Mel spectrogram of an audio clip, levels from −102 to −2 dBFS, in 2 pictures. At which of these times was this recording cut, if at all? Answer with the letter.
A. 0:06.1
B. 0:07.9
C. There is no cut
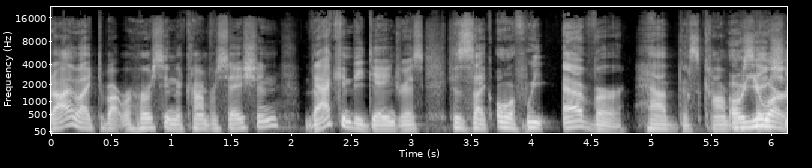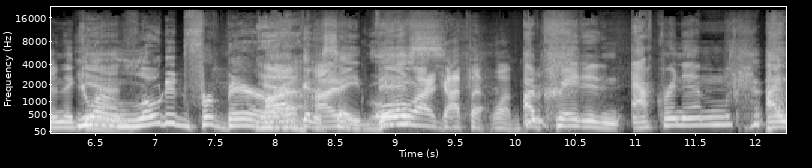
C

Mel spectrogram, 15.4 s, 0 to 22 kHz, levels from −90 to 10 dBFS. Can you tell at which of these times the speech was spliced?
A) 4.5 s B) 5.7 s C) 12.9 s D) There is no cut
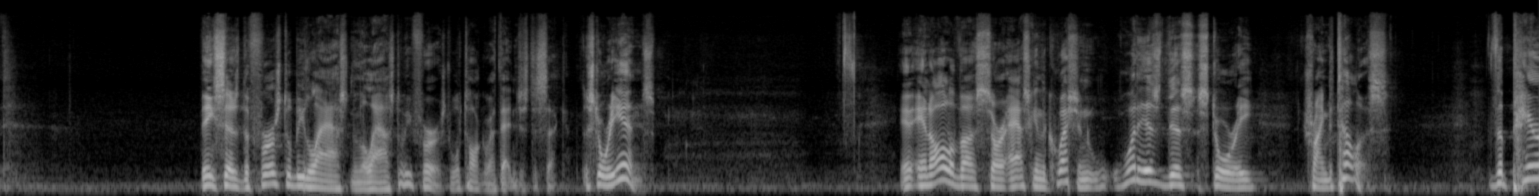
B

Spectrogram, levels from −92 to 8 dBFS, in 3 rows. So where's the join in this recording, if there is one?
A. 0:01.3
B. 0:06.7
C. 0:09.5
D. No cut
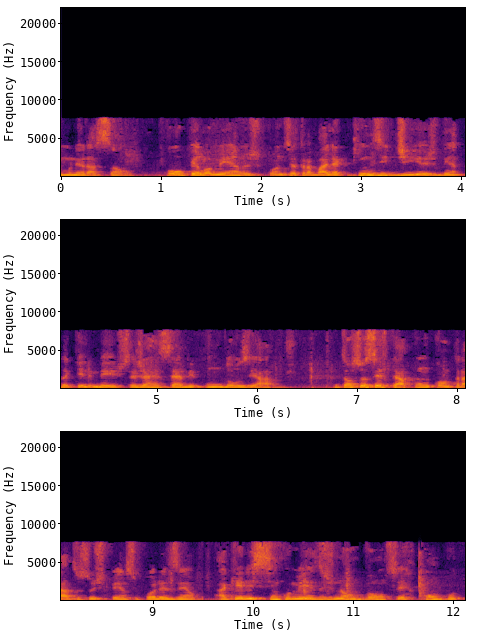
C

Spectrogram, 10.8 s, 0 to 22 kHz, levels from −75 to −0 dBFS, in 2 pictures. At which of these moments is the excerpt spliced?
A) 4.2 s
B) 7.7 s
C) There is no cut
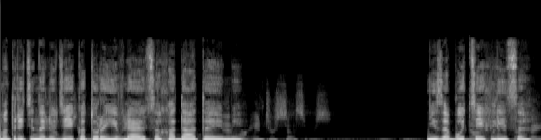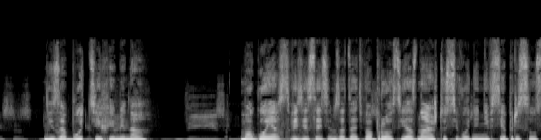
B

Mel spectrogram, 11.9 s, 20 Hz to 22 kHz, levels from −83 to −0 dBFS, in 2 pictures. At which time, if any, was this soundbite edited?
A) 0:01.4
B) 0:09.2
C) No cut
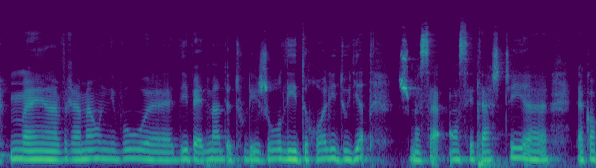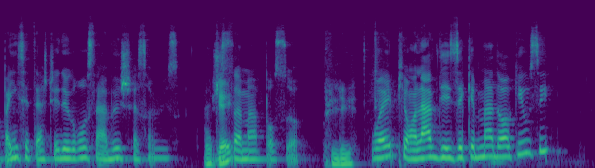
B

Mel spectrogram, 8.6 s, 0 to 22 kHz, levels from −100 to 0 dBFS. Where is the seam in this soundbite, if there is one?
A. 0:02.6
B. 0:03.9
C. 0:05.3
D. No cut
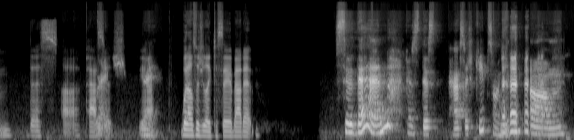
D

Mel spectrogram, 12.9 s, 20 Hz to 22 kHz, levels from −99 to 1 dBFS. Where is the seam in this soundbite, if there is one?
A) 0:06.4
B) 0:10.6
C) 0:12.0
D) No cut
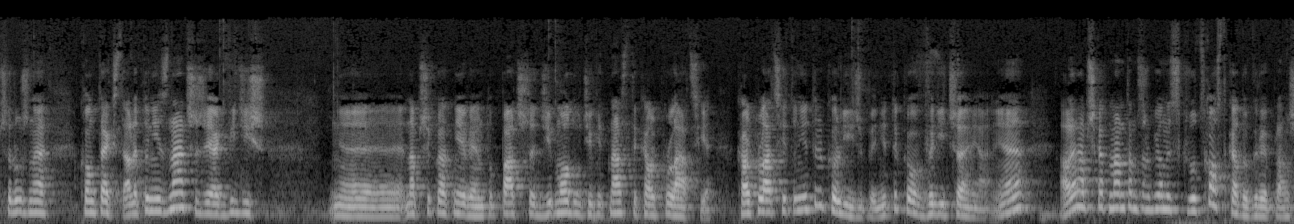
C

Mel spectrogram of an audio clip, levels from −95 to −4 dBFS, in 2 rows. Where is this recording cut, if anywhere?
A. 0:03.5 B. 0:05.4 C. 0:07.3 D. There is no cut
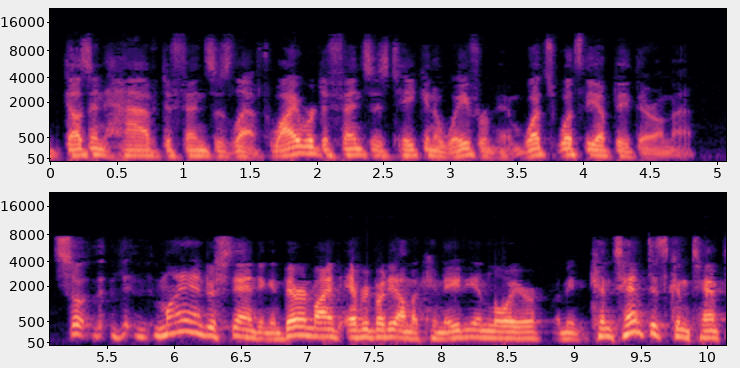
D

